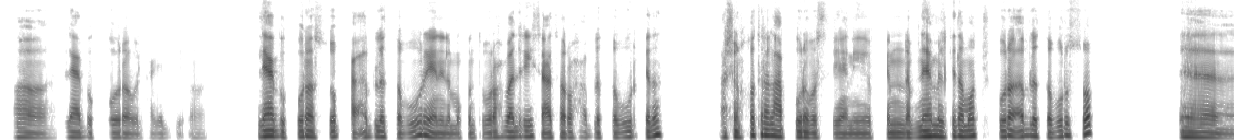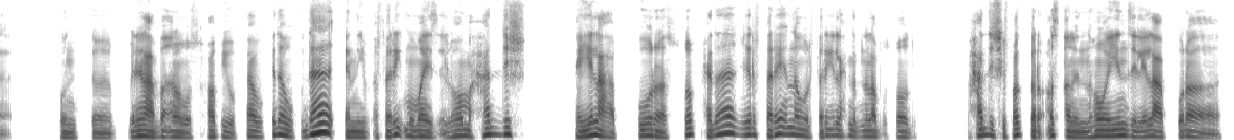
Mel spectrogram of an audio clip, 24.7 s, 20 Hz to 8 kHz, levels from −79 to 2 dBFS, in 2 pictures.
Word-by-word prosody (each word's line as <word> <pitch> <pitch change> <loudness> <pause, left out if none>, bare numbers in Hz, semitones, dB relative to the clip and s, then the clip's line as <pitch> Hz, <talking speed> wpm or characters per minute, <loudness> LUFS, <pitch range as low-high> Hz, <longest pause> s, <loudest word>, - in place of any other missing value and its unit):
آه، 85 -4 -6
لِعب 100 -1 -2
الكورة 90 -1 -6
والحاجات 80 +1 -14
دي 90 - -30
آه. 80 -1 -25 0.5
لِعب 115 -2 +5
الكورة 110 +2 0
الصبح 105 +1 -3
قبل 110 +2 -3
الطابور 105 +5 -2
يعني 90 -3 +2
لما 85 -1 -6
كنت 90 +1 -12
باروح 100 +3 -3
بدري 105 +2 0
ساعات 90 -3 -2
أروح 95 +1 -2
قبل 95 -1 -9
الطابور 90 +3 -5
كده، 125 +7 +1 0.6
عشان 100 +1 -1
خاطر 130 +5 +1
العب 115 -3 +4
كورة 105 -2 +2
بس، 90 -1 -4
يعني 85 0 -3 0.2
كنا 95 0 0
بنعمل 110 +3 +4
كده 115 +1 +1
ماتش 115 +2 0
كورة 110 -1 +2
قبل 115 +2 0
الطابور 110 0 -1
الصبح. 125 - +1 0.9
آآ، 90 -7 -1 0.5
كنت 90 -2 -4 0.2
بنلعب 110 -1 +5
بقى 110 0 -1
أنا 105 - +2
وأصحابي 100 +3 -2
وبتاع 105 +5 -2
وكده، 120 +7 +1 0.2
وده 180 - +7
كان 100 0 +1
يبقى 100 -1 -5
فريق 135 +6 +1
مميز 115 -4 +1
اللي 100 - -6
هو 120 - +3
ما 120 - +1
حدش 140 +4 0 0.5
هيلعب 110 -3 +4 0.2
كورة 120 -4 +3
الصبح 135 +6 -2
ده 165 +9 +5
غير 140 -2 -1
فريقنا 150 +3 +3
والفريق 125 +1 -2
اللي 125 - 0
إحنا 120 0 -4
بنلعب 110 0 -2
قصاده، 105 -1 -4 0.5
ما - - -3
حدش 130 0 +2
يفكر 120 -4 0
أصلًا 110 -5 +1
إن 95 0 +1
هو 115 +2 +5
ينزل 120 -3 +3
يلعب 110 -2 +4
كورة 95 -9 0
105 Hz, 175 wpm, -25 LUFS, 95-120 Hz, 0.9 s, وده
